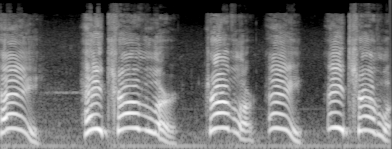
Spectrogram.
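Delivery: very high, very loud, shrill nagging fairy voice. Choosing a game companion, the speaker imitates the option they reject: Navi impression. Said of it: "just doing that impersonation right there".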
